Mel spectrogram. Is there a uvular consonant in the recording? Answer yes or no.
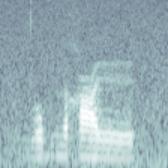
yes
